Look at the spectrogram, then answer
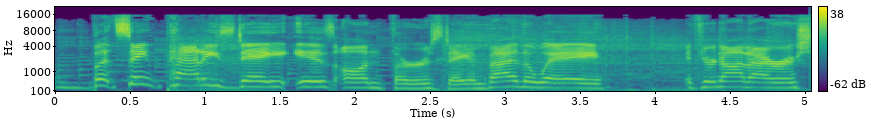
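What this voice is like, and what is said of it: Usual voice. Nothing is said of it.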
